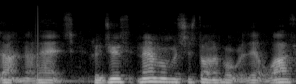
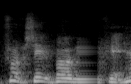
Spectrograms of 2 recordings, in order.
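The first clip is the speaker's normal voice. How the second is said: laughing friend; 5 semitones higher than usual. Retold or imitated. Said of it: "Dougie Joyce went".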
